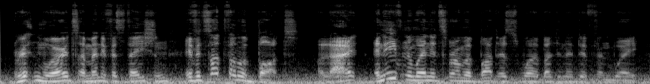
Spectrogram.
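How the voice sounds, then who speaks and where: Over noticeable background noise and audible room echo, a man talks in an animated tone at a moderate pace. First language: not English. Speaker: self-improvement content creator. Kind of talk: casual motivational monologue. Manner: halting, many repeats and false starts.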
